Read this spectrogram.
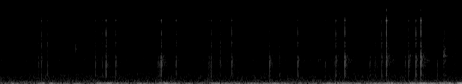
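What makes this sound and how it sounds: A small, solid, round bamboo jar lid is held on its edge and tapped and scratched with fingernails. Quiet, irregular, bright clicks and light scratching sounds ride over a steady low rumble, each tap dying away almost at once.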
